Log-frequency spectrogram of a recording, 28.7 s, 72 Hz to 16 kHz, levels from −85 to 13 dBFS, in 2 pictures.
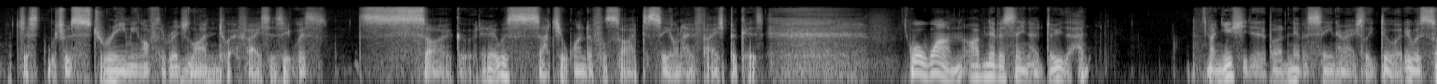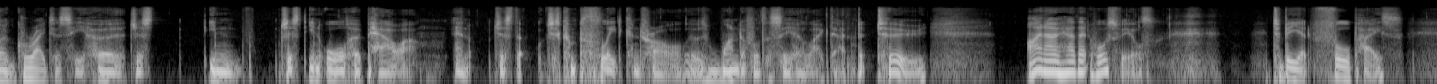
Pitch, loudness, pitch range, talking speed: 90 Hz, -19 LUFS, 80-120 Hz, 190 wpm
